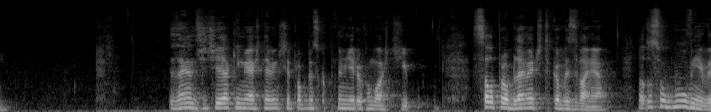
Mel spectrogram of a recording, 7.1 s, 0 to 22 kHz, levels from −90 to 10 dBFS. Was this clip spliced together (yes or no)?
no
